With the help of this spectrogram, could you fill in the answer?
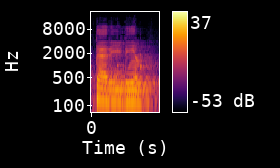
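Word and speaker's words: Pteridium: और इसी फर्न के एक एग्जांपल में बेटे टेरिडियम में लिख देता हूँ, इसमें P साइलेंट है, टेरिडियम।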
